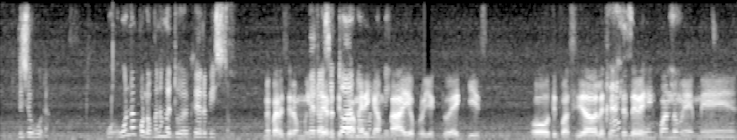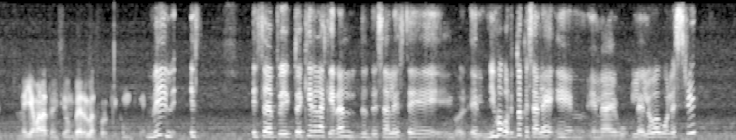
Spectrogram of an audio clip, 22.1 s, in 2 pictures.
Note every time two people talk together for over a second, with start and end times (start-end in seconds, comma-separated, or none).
4.6-5.9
